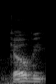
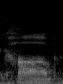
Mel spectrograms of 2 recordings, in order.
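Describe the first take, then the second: First: The name is pronounced the usual way. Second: The name is pronounced in an altered way.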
